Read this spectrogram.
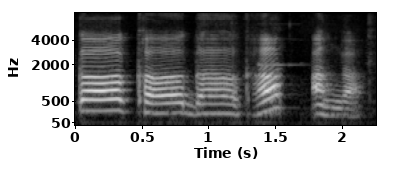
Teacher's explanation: क ख ग घ अंग का उच्चारण स्थान कंठ है। बोल के देखिए आवाज कंठ से आपको निकलेगी। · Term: क वर्ग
